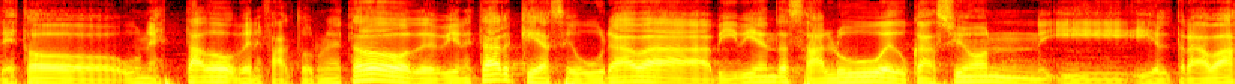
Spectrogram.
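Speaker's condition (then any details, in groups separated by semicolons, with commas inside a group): No condition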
